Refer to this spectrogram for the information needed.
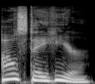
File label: I'll stay, scientist female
